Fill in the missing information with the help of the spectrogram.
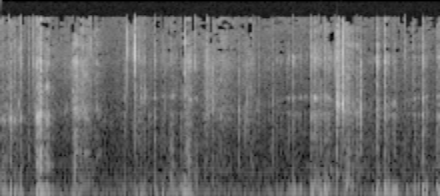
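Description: A metal knife scrapes a solid tan bar of soap that has been partly carved, shaving it into powder and curls. Short, dry scraping and crunching strokes come in uneven bursts with quiet gaps between them, each dying away almost instantly, with bright, gritty detail over a soft low rumble.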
